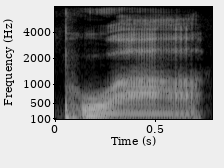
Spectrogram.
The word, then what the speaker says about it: Puah: The king of Egypt said to the Hebrew midwives, whose names were Shiphrah, I think I said that right, and Puah. I need to say that like Stephen B. Stevens. – Shiphrah and Puah.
